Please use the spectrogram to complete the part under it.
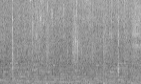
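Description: Chicken pieces fry in a pan for a chicken cheese sandwich, giving a steady, close crackling sizzle with no one speaking.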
